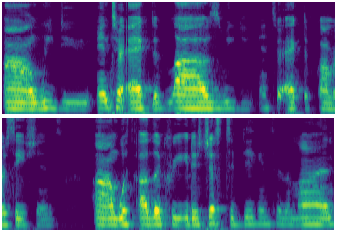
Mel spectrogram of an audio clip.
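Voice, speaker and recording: A woman's fairly low voice in an American accent, fairly quick in pace, with monotone, flat intonation and big swings in loudness. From Baltimore, Maryland, US. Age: 20s. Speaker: life coach and entrepreneur. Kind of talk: podcast interview.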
